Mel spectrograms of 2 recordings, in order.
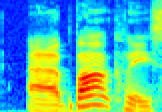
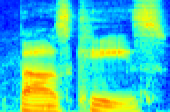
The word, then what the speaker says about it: Barclays: I said it there mispronounced Barclays Center bars keys yeah all of a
